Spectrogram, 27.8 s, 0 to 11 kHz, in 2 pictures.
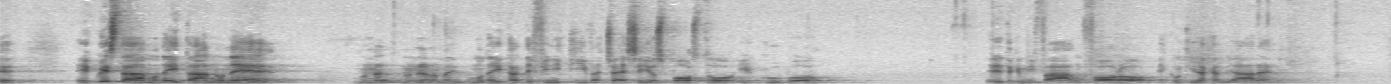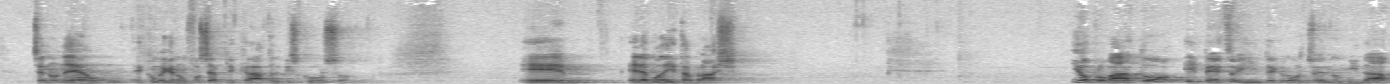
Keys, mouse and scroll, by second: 1.4-5.2 middle drag, 6.3 g, 9.8 click, 10.0-12.8 middle drag, 11.6 g, 12.8-13.4 drag, 13.1-13.4 scroll down 1, 13.4-14.6 middle drag, 14.6-15.2 scroll up 3, 14.7 middle click, 15.2 g, 16.4 click, 16.7 scroll down 1, 17.0-22.6 middle drag, 22.6-23.0 drag, 23.0-27.8 middle drag.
